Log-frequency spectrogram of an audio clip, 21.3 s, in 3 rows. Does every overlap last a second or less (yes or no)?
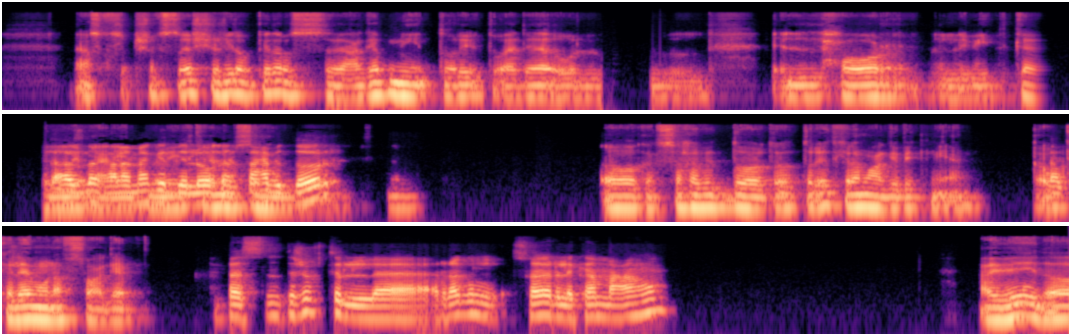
no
